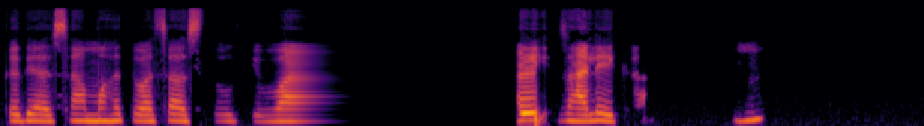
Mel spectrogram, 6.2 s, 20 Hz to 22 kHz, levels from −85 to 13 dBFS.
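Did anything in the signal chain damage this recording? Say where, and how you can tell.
Yes. From 1.93 to 3.49 s there is a long network dropout, likely from lost packets. The last sound is stretched into a decaying buzz, then about 1.16 s of near-silence. The waveform flattens and the spectrogram fades to empty. Nearly a second of audio never returns.

At the jitter buffer, from 3.57 s to the end, there is a speed-up: the receiver trims pitch-period slices to drain excess delay, so playback runs about 113% fast at unchanged pitch. Roughly a third of a second is cut. Harmonic spacing stays constant while syllables compress in time.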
